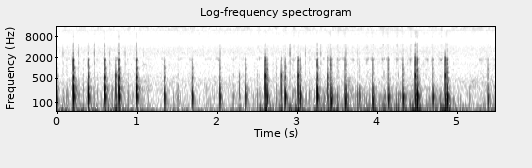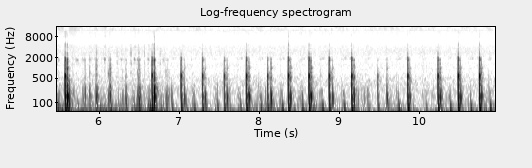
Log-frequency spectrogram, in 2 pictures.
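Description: Fingertips tap and scratch the upper front teeth of a clear acrylic dental model with white resin teeth. A steady run of short, dry, quiet clicks with almost no ring sits over a soft low rustle of scratching throughout.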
